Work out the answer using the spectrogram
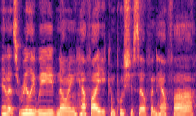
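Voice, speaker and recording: With a completely flat delivery, a woman of medium pitch talks at normal speed. As a vlogger, this adult speaks casually to camera in a personal video diary, rambling with some hesitation and trailing off.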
